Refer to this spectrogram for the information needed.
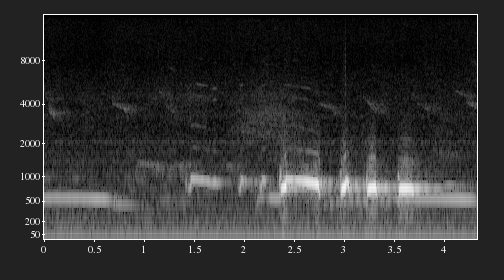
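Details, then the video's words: Bangkok-type zebra dove singing steadily: a long low steady coo, then stepped higher whistled notes, ending in a run of loud bubbly warbling coos about every third of a second over a lower sustained tone. "Perkutut Bangkok Gacor Manggung"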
